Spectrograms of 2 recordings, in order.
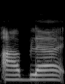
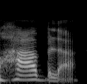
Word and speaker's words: habla: your example sentence your hermano is brother no habla is not speak do not talk mucho much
